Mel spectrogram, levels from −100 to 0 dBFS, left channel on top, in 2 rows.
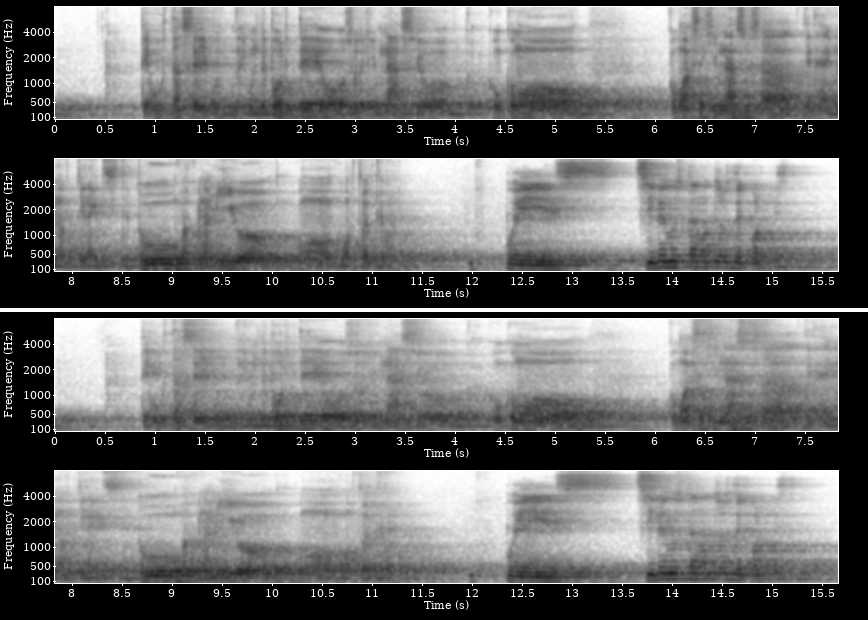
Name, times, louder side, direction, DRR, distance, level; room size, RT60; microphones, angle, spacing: voice 1, 0.9-5.3 6.1-11.3, left 1 dB, 45° left, 5 dB, 0.8 m, -20 dB
voice 2, 12.3-13.4 13.6-15.2, left 1 dB, 20° left, 2 dB, 0.5 m, -19 dB
14.0 x 8.7 x 3.4 m, 2.7 s
head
